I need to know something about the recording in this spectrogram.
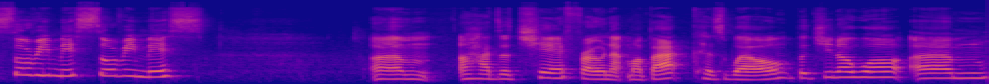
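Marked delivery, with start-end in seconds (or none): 0.0-1.6 put-on high, childlike boy's voice. Retelling how a seven-year-old apologized after cutting her hair: imitating a child apologizing. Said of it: "And he's like".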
